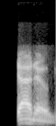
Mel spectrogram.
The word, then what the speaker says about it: Dai Do: Dado, if I say that correctly, sir, is that right? – Dido, yeah.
